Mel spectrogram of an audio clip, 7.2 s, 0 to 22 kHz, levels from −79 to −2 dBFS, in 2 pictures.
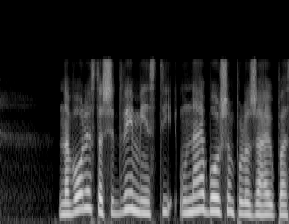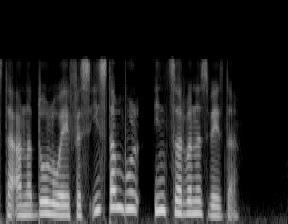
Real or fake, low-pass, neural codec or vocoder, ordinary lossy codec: fake; 7.2 kHz; codec, 16 kHz, 0.3 kbps, FocalCodec; none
